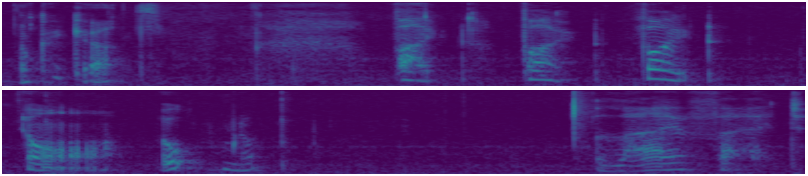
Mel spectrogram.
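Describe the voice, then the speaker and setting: Whispering with an American accent, a woman speaks at a very slow pace with long, frequent pauses. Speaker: travel vlogger. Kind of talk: casual vlog chat. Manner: animated.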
